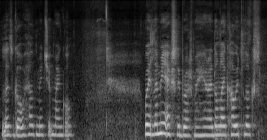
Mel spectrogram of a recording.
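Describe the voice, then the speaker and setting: A woman's voice: fairly high pitch, level tone, fairly quick, slightly rough. Young Moldovan-accented woman, native Romanian speaker, live-stream host reading comments aloud; casual and friendly, close phone mic in a small home room. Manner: reads viewer comments aloud and answers them, friendly and chatty. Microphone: phone held close at arm's length.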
